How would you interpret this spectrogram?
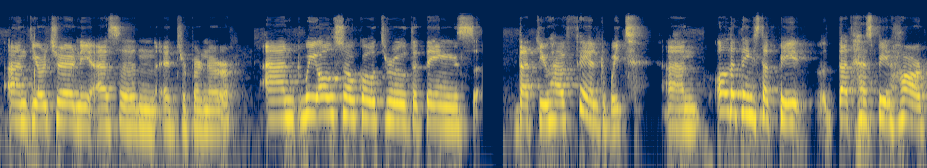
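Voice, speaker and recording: A woman's voice: medium pitch, low-quality recording. A woman, hosting an entrepreneurship podcast and introducing and interviewing guests. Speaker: podcast host.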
